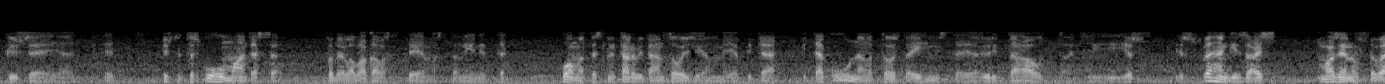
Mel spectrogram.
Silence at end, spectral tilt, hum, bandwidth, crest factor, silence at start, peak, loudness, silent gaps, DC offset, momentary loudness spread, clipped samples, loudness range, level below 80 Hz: 0 s; -11 dB/octave; none; 4.8 kHz; 22 dB; 0 s; -2 dBFS; -24 LUFS; none; under 0.1%; 13 LU; under 0.1%; 2 LU; -42 dBFS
